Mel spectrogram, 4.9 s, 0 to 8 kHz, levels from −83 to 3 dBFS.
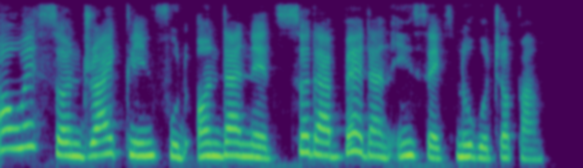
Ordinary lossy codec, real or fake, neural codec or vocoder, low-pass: MP3, 48 kbps; real; none; 7.2 kHz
